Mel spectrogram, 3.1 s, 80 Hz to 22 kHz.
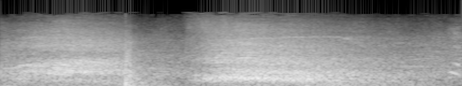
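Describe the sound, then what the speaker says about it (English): A crowd roars in two loud swells in the wrestling video game Smackdown vs RAW 2007, a brief dip between them, cheering and shouting together. "I think these superstars are getting some feedback from the crowd, JR."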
